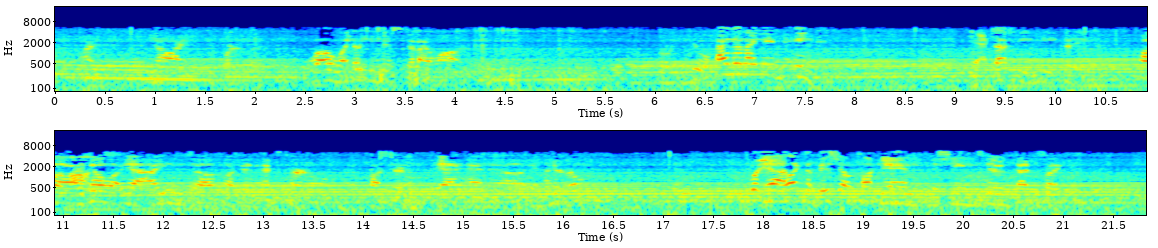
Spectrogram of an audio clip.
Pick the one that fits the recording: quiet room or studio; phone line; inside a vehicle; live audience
inside a vehicle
